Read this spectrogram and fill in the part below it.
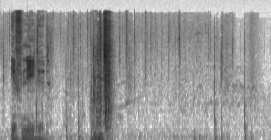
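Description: A door latch clicks and the door swings open.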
